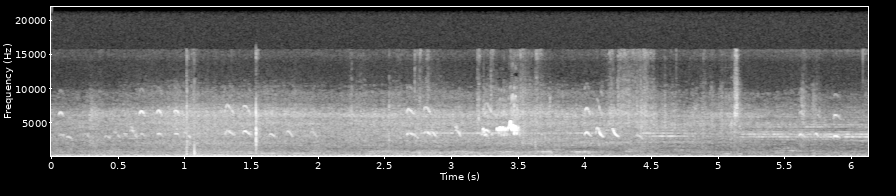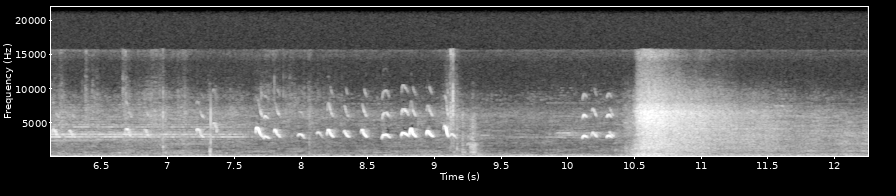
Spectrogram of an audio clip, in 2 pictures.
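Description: Young chicks peeping in short high cheeps, with a quick run of cheeps about eight seconds in, while the mother hen clucks softly. A short rustling burst, the loudest moment, comes near the end.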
